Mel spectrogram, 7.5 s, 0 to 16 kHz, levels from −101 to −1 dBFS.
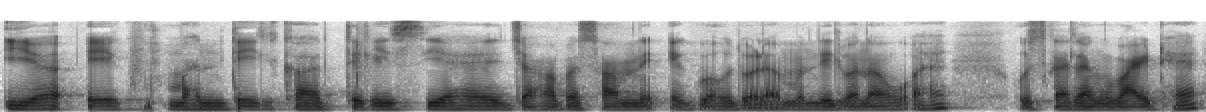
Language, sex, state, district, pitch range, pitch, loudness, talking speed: Hindi, male, Jharkhand, Ranchi, 95-105 Hz, 100 Hz, -17 LUFS, 160 wpm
